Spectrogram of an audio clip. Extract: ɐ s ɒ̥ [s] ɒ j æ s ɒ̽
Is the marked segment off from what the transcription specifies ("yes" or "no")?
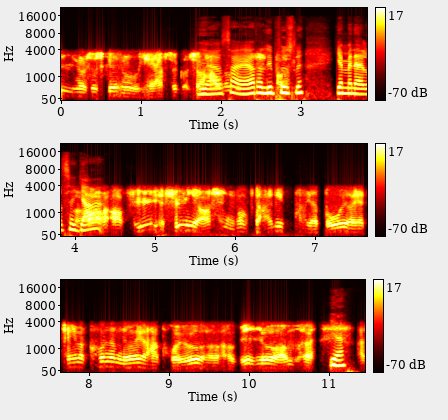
no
